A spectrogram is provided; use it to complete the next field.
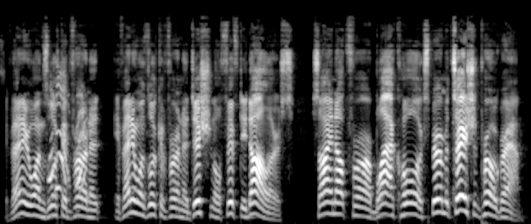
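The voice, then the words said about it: Poor impression of a game character. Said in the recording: “my Cave Johnson impression. Terrible.”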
